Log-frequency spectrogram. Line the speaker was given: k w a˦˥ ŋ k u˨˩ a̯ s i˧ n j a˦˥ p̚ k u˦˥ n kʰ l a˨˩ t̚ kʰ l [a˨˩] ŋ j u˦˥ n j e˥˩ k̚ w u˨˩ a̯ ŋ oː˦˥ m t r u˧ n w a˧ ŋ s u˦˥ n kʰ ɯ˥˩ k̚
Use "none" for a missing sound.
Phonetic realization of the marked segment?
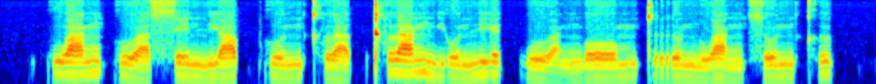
a˥˩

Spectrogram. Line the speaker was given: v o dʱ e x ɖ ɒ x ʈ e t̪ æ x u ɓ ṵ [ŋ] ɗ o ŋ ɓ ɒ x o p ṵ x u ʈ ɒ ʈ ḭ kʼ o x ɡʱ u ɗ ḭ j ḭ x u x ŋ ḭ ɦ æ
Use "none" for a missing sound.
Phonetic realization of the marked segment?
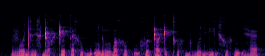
ŋ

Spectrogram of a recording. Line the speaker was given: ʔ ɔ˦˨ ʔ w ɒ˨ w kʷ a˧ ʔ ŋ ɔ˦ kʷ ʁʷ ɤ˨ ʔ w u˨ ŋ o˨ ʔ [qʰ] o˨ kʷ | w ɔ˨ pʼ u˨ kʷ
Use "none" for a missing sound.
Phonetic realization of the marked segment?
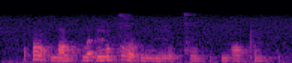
kʰ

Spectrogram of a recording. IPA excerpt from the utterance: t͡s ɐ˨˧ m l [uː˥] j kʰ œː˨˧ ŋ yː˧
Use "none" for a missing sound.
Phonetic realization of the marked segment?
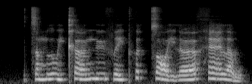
uː˨˥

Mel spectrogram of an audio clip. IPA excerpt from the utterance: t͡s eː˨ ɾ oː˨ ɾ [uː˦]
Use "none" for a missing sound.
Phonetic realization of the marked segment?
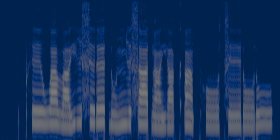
uː˦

